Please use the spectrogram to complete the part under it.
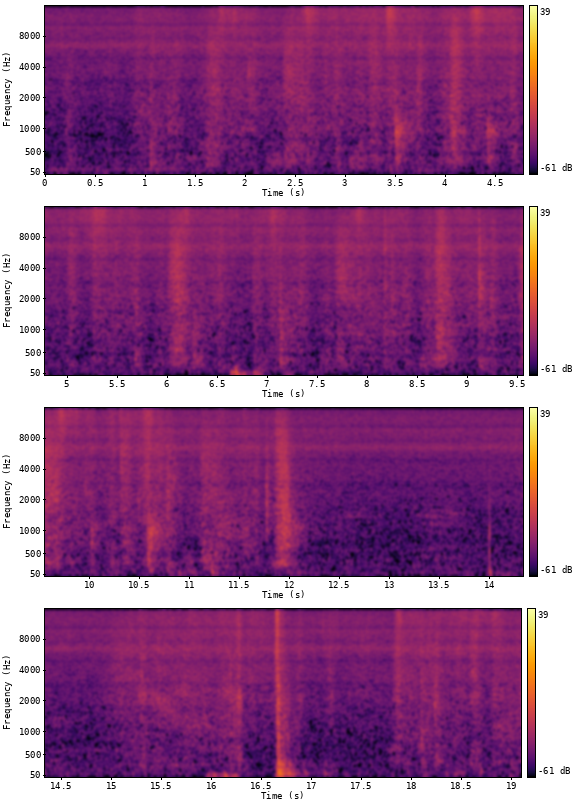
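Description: Footsteps thud softly on a carpeted floor.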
